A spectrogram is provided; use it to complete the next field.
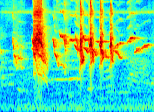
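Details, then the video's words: Oriental magpie-robin provoked to fight, singing aggressively: a rising whistle, a loud harsh rasping burst, then a quick run of sharp clipped notes and sliding clear whistles. "kacer gacor tarung ngobra"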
